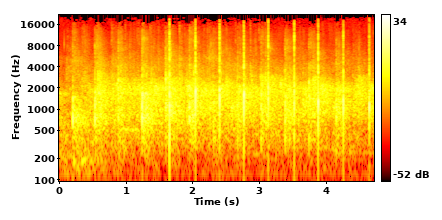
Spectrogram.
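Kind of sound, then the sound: crowd, audience applauding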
